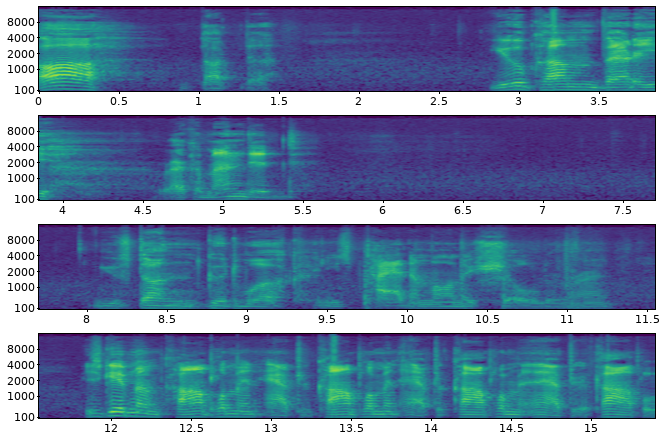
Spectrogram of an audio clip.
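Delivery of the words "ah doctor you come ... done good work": put-on thick Russian accent, slow. Retelling a gentleman complimenting Dr. Szymanski in a hallway; thick Russian accent. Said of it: "he has this thick Russian accent".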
